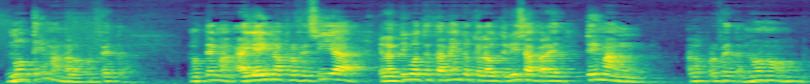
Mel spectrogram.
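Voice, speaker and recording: A man's voice: fairly high pitch, darkish tone, a little hiss or hum. A male pastor giving a conversational sermon, often calling listeners "brother" and acting out little dialogues. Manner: keeps addressing listeners as "hermano", acts out dialogues. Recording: very echoey hall, voice from far off.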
